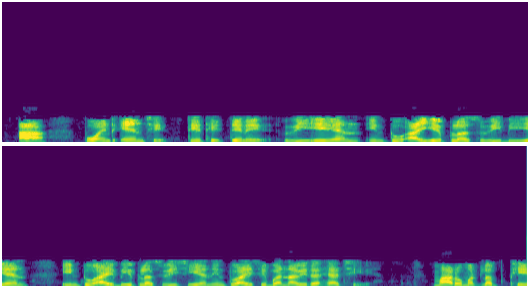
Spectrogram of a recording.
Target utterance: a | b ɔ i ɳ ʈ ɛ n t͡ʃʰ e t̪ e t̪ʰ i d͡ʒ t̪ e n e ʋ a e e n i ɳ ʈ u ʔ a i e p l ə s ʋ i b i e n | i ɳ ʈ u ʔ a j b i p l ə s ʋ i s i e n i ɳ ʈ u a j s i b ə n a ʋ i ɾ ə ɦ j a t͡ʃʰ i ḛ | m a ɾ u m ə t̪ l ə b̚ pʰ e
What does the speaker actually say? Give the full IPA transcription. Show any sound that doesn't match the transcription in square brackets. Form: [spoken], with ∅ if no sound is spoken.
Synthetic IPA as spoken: a | [p] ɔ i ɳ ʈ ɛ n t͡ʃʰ e t̪ e t̪ʰ i d͡ʒ t̪ e n e ʋ [i] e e n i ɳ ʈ u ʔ a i e p l ə s ʋ i b i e n | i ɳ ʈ u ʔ a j b i p l ə s ʋ i s i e n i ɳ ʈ u a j s i b ə n a ʋ i ɾ ə ɦ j a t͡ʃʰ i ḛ | m a ɾ [o] m ə t̪ l ə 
